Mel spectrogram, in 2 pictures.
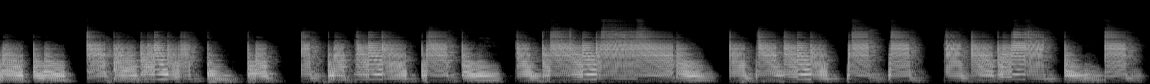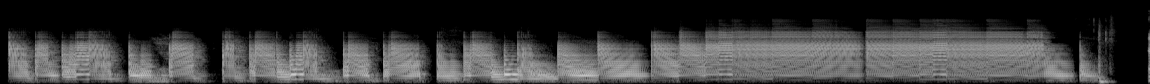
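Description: Roland SE-02 analog monosynth playing a repeating sequence of short, separate notes. Its filter is opened and closed by pressing on an Expressive E Touché, so the notes brighten and darken. Near the end the notes run together and stay bright.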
